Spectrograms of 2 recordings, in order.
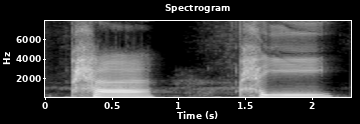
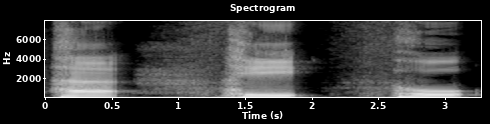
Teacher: itu dilafalkan dari atasnya Tengah tenggorokan ya tuh H kecil karakternya H kecil juga punya mengalir nafas sifatnya tapi karakternya berbisik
